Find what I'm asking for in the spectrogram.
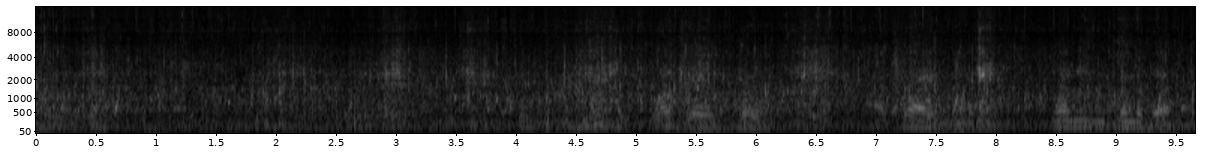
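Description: Water runs through a gold sluice at a riverside mining bar, a steady wet rushing and trickling that carries on at moderate level throughout, with a voice talking faintly at times.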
